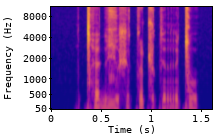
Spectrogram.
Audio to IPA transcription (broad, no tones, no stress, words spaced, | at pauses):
ǀʰɛɡʏʑuʃø kəʈ͡ʂʏkɪ rʏǀu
